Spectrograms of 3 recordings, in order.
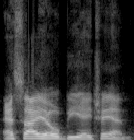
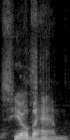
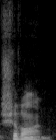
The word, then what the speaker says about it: Siobhan: they have a pronunciation for it, but yeah, Siobhan. S I O B H N. Yeah, it's like there's B's and H's and Yeah. S I O B Han. Siobahham, but it's Siobhan.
